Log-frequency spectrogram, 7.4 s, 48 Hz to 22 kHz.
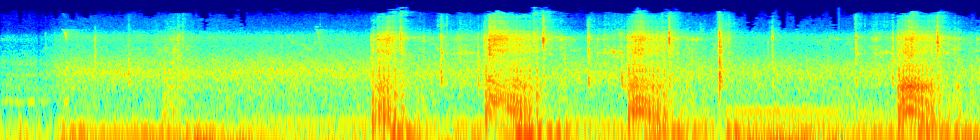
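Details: Stihl MS250C chainsaw after fitting a brand-new out-of-box carburetor, mixture screws unadjusted: steady two-stroke idle with clean throttle blips that rise and fall smoothly. Normal running.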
